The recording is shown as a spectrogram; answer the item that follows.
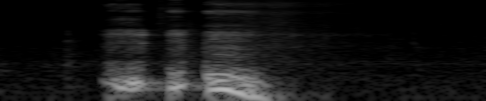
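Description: A man clearing his throat with his hand over his mouth: one loud rasp in three quick pushes, about a second long, starting about half a second in.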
